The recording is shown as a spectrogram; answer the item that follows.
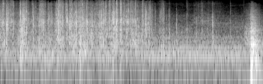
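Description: Paper, cards and a plastic snack bag rustling and crinkling as hands rummage through a gift basket with shredded paper filler, growing quieter toward the end.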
